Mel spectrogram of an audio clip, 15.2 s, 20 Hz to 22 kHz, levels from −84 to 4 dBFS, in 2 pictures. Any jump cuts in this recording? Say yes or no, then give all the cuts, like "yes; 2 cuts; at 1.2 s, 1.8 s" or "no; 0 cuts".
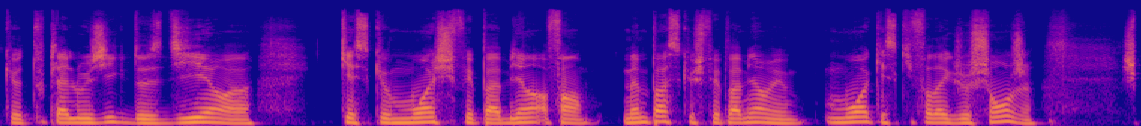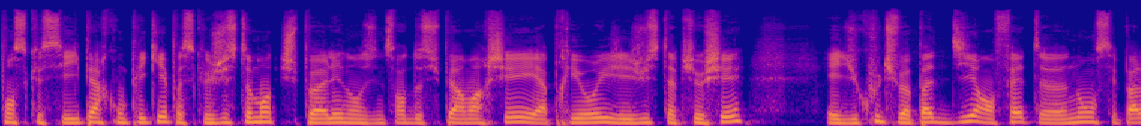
yes; 1 cut; at 9.4 s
